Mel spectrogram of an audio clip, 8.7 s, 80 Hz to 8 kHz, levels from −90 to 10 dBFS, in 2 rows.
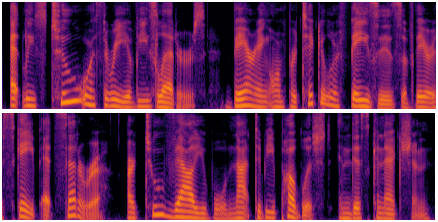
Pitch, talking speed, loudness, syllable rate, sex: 165 Hz, 180 wpm, -22 LUFS, 5.2 syllables/s, female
